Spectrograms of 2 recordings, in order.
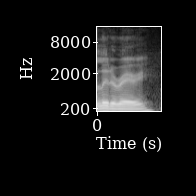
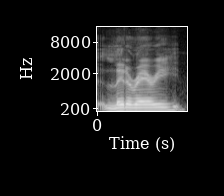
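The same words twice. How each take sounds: First: The syllables run together and get swallowed. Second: Every syllable is pronounced slowly and distinctly. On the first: The speaker calls it wrong. "otherwise it'd be like literary. It's like that ain't the word" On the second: The speaker calls it right. "I have to over enunciate to make it sound normal"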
